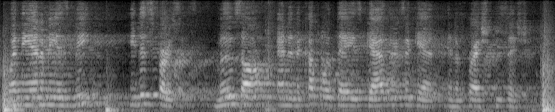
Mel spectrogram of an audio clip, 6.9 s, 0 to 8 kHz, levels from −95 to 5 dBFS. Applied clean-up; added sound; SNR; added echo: none; Wood; 5 dB; reverberation time 2.1 s.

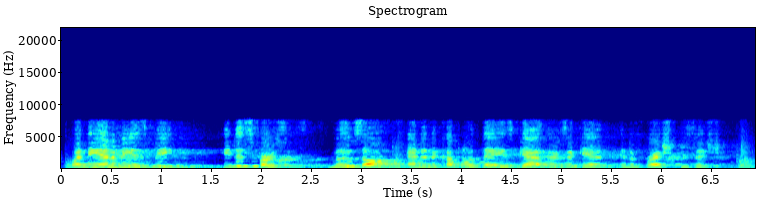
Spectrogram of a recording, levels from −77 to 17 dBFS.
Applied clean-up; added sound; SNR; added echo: neural separator model SepFormer DNS4.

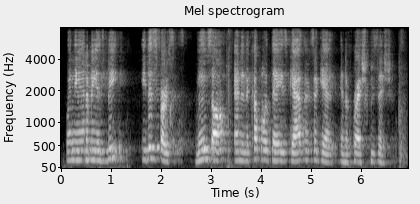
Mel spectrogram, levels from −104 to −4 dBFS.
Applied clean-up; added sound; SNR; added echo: neural mask model DeepFilterNet 3.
